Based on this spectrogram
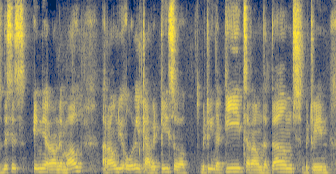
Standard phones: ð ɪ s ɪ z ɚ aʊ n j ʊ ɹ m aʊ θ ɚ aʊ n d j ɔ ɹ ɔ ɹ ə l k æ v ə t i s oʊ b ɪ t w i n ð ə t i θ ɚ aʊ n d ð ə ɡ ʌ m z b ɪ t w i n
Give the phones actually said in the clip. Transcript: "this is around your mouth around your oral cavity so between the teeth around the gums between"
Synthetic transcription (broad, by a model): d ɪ s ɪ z ɚ aʊ n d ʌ m aʊ t ɚ aʊ n d j ɔ ɹ ɔ ɹ ə l k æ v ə t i s oʊ b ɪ t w i n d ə t i s ɚ aʊ n d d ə ɡ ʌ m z b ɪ t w i n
